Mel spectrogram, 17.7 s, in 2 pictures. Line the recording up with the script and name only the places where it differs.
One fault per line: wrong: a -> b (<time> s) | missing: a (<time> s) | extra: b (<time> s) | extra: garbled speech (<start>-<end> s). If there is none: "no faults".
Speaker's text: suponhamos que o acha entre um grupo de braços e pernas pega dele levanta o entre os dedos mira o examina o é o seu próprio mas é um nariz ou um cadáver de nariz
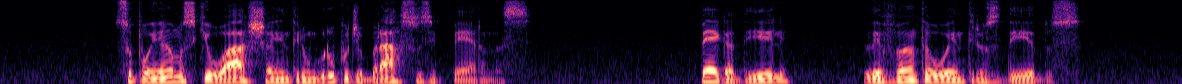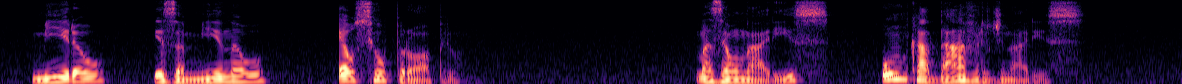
no faults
